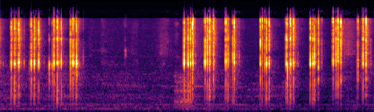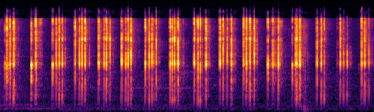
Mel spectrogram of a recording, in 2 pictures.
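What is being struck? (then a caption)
Small plastic toy pizza cutter. A small hollow plastic toy pizza cutter with a red handle and grey wheel is held in both hands while fingertips and long nails tap and scratch the wheel and spin it. The result is a steady run of short, bright, scratchy clicking bursts with almost no low end and no ring. There is a brief quiet pause near two to three and a half seconds before the rhythm resumes to the end.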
